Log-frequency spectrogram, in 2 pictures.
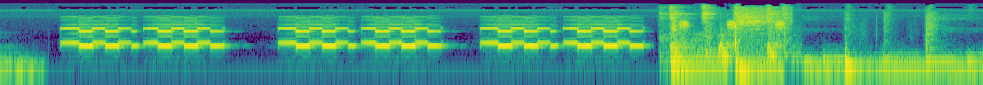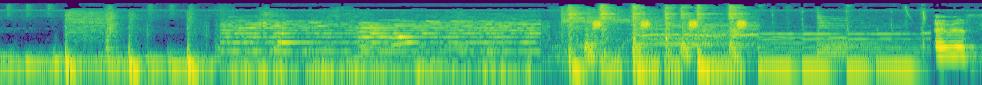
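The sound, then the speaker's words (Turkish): A telephone rings three times in short, evenly spaced, clear electronic bursts before loud clattering noise and voices, with something like a cat's meow, take over. “Ve eğer şu anda bizi dinleyen varsa lütfen telefonu üç kere çaldırsın.”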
